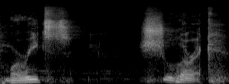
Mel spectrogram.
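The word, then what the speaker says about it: Moritz Schularick: We have the president of the Kiel Institute for World Economy, Moritz Schulerich.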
